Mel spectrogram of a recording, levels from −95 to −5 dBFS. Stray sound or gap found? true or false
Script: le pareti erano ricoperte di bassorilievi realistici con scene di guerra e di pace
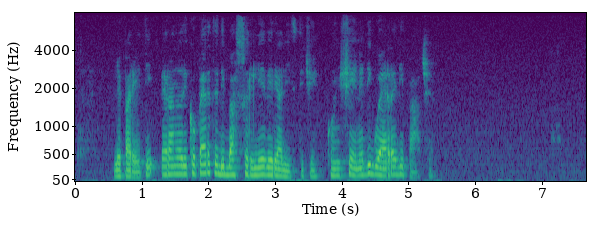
false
